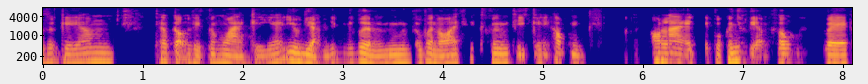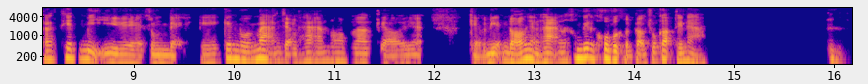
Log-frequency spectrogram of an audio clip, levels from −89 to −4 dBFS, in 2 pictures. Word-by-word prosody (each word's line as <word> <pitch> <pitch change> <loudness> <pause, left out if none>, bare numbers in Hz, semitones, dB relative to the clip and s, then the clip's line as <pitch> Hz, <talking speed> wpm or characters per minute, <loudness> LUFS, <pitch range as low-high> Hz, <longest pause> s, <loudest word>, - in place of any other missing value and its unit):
giữa 120 +2 -6
cái 115 -1 -3
à 125 +2 -3 0.7
theo 135 - -1
cậu - - +2
thì 105 - -3
c 100 - -27
ngoài 105 -4 +2
cái 105 +2 -7 0.2
ưu 140 -4 +1
điểm 110 -5 +3
như 110 +5 -9
như 125 -1 -12
vừa, 135 - +4
ừm, 110 +1 -1
tớ 110 - -7
vừa 125 - +1
nói 110 +1 +2
thì 175 - -19 0.3
c - - -23
thì - - -5
cái 110 0 -9
học, - - +1
ừm, 110 - -5
c 105 - -23 0.5
online 130 -1 +5
ấy 110 - +1
cái 125 - -12
có 115 - -6
cái 130 - 0
nhược 135 - -12
điểm 120 - -1
không? 125 0 0 0.3
Về 110 -1 +6
các 155 - +1
thiết 175 -2 +3
bị 145 -6 0 0.3
dùng 110 -1 -1
để, 105 - 0 0.2
cái, 115 +1 -6
kết 165 - +2
nối 145 -3 +1
mạng 150 -4 +4
chẳng 120 -1 0
hạn, 130 +1 -2
hoặc 130 -1 -6
là 125 -1 0
kiểu 105 -1 -3
như 115 +1 -6 0.5
kiểu, 95 - -4
điện 125 +2 +1
đóm 125 +5 +6
chẳng - - +2
hạn. 130 +1 +5
À, - - -3
không 170 +3 +4
biết 180 - +7
là 175 - +2
khu 165 +1 +4
vực 150 - +5
của - - -1
cậu, - - +3
chỗ 135 - -5
cậu 155 - +5
thế 125 - +1
nào? 120 -6 -2 1.2
Ừm. - - -7
125 Hz, 250 wpm, -26 LUFS, 110-135 Hz, 1.2 s, biết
